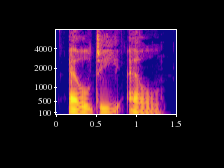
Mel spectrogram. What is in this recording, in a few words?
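"ldl", English, British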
